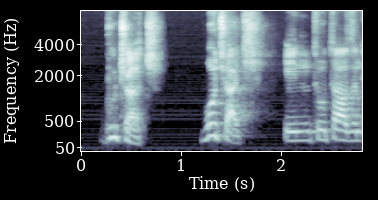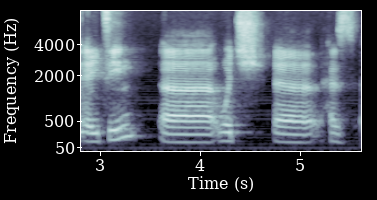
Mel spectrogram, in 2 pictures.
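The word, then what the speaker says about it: Buczacz: Am I pronouncing correctly? Buchaz.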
